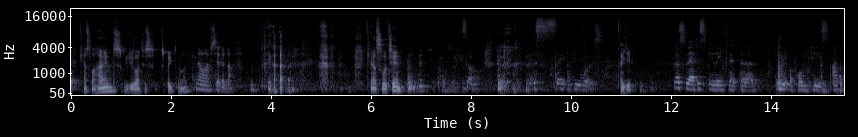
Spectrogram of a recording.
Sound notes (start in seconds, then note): 3.8 laughing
